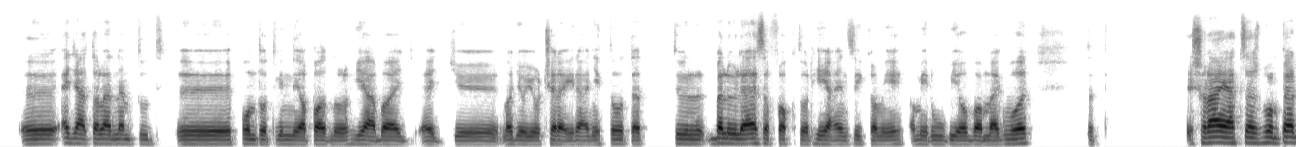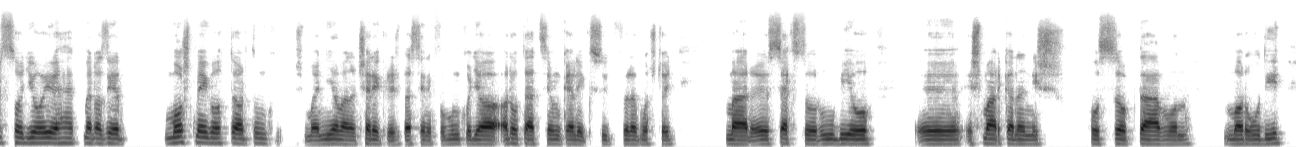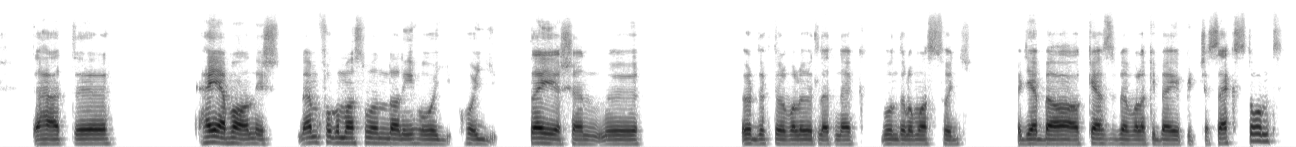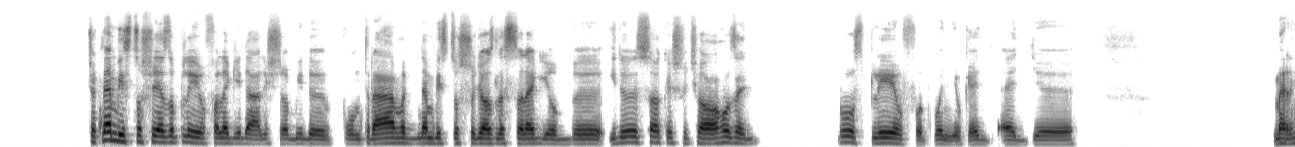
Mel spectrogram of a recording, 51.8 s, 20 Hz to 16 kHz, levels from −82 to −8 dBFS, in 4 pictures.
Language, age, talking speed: Hungarian, 20-39, 140 wpm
